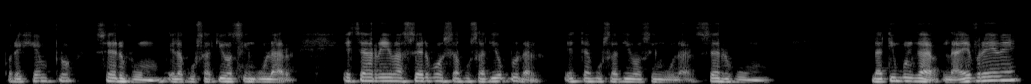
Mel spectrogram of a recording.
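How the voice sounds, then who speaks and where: A middle-aged male teacher gives a university lecture in a dark, mellow, creaky, mid-range voice. He works through each point methodically, repeating each example slowly and saying the key words twice. The recording sounds slightly dull and lo-fi.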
